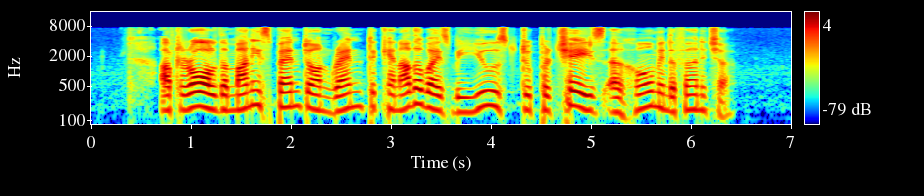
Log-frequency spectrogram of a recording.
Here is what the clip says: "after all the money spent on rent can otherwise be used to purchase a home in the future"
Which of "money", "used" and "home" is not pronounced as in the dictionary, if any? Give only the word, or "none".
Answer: none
